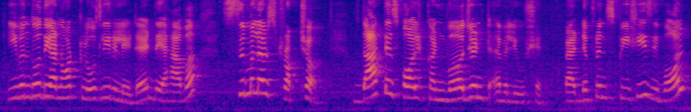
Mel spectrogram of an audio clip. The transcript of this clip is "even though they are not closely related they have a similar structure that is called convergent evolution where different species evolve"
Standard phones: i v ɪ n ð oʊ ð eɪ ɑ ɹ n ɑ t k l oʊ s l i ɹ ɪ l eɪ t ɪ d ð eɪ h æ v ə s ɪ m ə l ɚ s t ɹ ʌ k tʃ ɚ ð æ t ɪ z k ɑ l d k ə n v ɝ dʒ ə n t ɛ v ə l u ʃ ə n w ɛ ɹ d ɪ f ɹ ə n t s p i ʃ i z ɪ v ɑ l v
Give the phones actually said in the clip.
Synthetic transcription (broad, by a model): i v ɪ n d oʊ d eɪ ɑ ɹ n ɑ t k l oʊ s l i ɹ ɪ l eɪ t ɪ d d eɪ h æ v ə s ɪ m ə l ɚ s t ɹ ʌ k tʃ ɚ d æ t ɪ z k ɑ l d k ə n v ɝ dʒ ə n t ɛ v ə l u ʃ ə n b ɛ d ɪ f ɹ ə n t s p i ʃ i z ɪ v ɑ l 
